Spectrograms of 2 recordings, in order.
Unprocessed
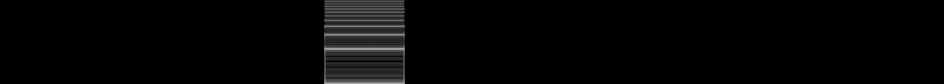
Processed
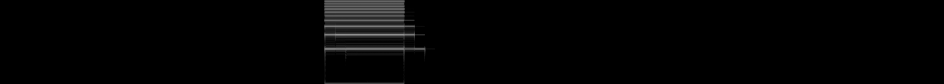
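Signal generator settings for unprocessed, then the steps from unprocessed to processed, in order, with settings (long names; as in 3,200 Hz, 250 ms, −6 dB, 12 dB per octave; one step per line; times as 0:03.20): pulse wave 2,000 Hz, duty 21% −18.5 dBFS 0.79 s
first-order pre-emphasis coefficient 0.97
on a send: echo through a band-pass that steps 104 ms, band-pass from 3,700 Hz, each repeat −1.4 octaves, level −2 dB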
